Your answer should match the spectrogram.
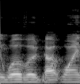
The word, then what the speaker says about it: Uovo: but I mean, if you go to wovo.wine, the purpose of this is not, frankly, to plug us, but I mean, look, and people, when I say wovo.wine, they're gonna start with a W.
